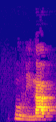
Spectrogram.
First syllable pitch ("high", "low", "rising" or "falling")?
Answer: falling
